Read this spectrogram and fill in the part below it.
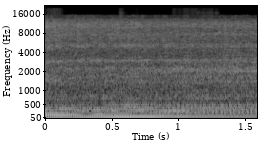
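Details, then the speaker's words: Ford Falcon XR6 Turbo with suspected transmission damage (metal filings), just started in neutral: engine holds a steady fast rev with no throttle input, far above normal idle; abnormally high idle, cause unknown. "this is one thing that it does which i think is really odd it's now revving super high which i'm really concerned about i have no idea why"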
